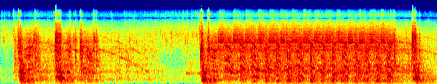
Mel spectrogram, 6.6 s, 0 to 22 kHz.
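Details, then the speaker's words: Morbark 2400XL track chipper's 4BT diesel, bought at auction sight unseen, cranked with battery jumped to ignition and throttle in: repeated bursts of about three seconds of steady starter churning, but it never fires; no fuel reaches the injectors. "Get any fuel? Nada. No fuel yet. Okay. So we got a no fuel issue."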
